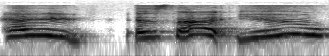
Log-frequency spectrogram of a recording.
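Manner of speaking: put-on high, slow old-man yelling out. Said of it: "some old guy yells out".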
